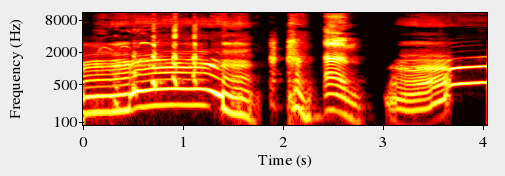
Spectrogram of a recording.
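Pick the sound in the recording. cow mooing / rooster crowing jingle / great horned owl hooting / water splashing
cow mooing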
